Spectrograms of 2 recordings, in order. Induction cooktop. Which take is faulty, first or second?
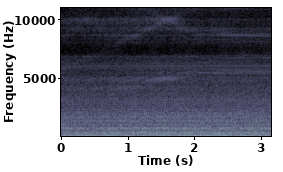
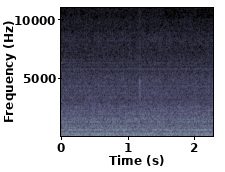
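first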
